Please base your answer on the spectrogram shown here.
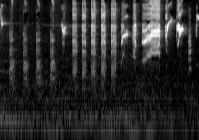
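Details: Javan myna in full, nonstop chattering song: a run of harsh, buzzy broadband notes repeated about twice a second, then sharp whistled notes that climb and twist near the end, over low background hum.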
